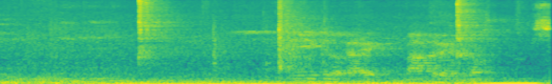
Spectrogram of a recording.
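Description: Indistinct voices over a steady low hum, with a few short knocks.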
